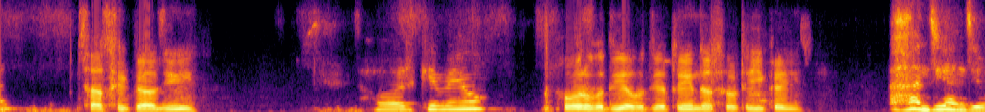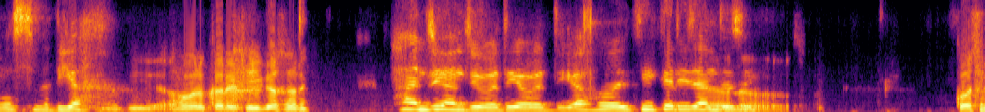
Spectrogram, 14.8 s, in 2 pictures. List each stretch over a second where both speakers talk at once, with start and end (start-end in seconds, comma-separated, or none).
none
